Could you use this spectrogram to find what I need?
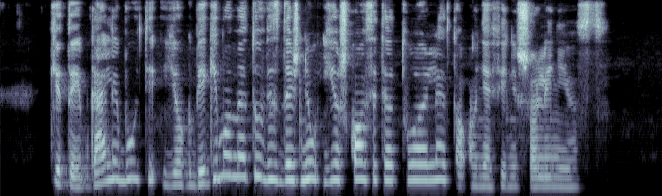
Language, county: Lithuanian, Klaipėda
